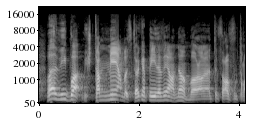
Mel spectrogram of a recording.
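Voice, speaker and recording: Bright and sharp in tone, the voice has lively intonation over a quiet background. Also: man. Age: 70s. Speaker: interviewee. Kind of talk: casual interview. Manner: animated. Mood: defiant, blunt. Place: studio.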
